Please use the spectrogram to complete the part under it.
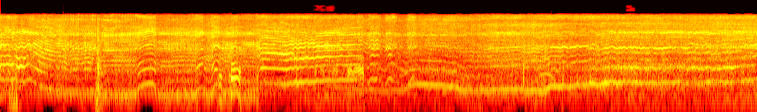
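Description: A small electric motor whines and revs up and down.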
